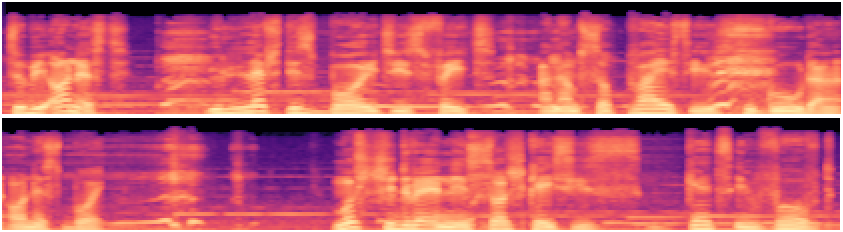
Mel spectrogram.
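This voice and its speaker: A man with a Nigerian accent playing a calm, firm police officer in a radio drama, reassuring and questioning. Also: medium pitch, over music, lightly acted. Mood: steady. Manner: measured, reassuring.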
